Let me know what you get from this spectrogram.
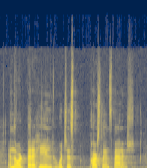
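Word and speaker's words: perejil: they would ask them to say the word perahil and if they could not say the word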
